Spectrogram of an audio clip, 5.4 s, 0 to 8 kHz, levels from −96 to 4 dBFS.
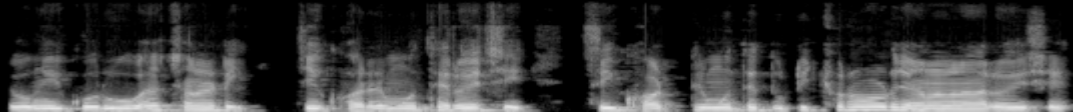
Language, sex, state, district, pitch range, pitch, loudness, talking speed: Bengali, male, West Bengal, Jhargram, 140-175 Hz, 160 Hz, -13 LUFS, 165 wpm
